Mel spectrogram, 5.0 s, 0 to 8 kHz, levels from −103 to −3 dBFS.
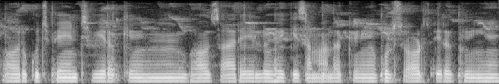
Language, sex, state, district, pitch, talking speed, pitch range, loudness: Hindi, male, Maharashtra, Washim, 115 Hz, 250 wpm, 115-120 Hz, -18 LUFS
